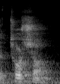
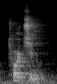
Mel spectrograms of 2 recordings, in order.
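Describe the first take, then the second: First: Torchon said as tor-SHOWN; alternate pronunciation. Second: Torchon said as TOR-chun; alternate pronunciation. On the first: Host unsure of the Italian chain's name, torchon as tor-SHOWN. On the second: Host trying another Italian pronunciation, torchon as TOR-chun. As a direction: say torchon with a hard CH and short, weak ending. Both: Shown as a demonstration. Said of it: "could probably correct me here".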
